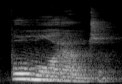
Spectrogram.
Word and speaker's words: pomoranđa: Pomoranđa. Pomoranđa. Pomoranđa. Akcenat je opet na drugom slogu.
